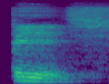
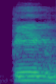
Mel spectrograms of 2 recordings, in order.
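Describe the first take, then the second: First: The word ends with a soft j sound. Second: The word ends with a hard g sound. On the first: The speaker calls it right. "ये ज के रूप में आया" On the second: The speaker calls it wrong. "पेग बोलिएगा गलत हो जाएगा"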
